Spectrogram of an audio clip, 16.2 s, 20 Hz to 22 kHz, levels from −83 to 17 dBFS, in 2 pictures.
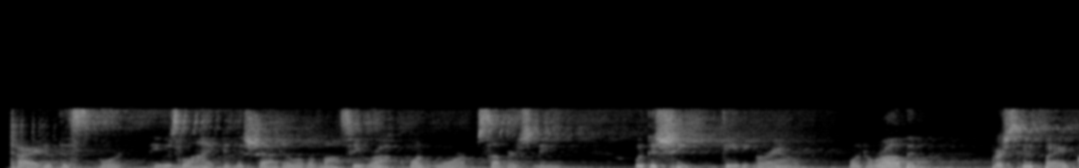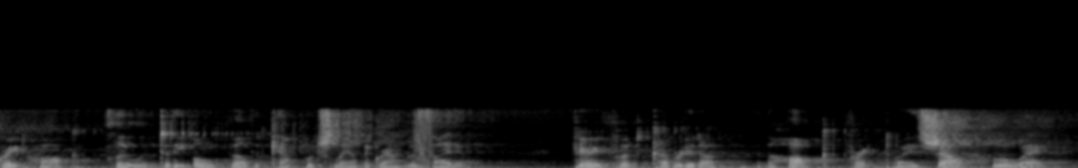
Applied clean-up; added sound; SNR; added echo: none; Tearing; 20 dB; reverberation time 1.6 s.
